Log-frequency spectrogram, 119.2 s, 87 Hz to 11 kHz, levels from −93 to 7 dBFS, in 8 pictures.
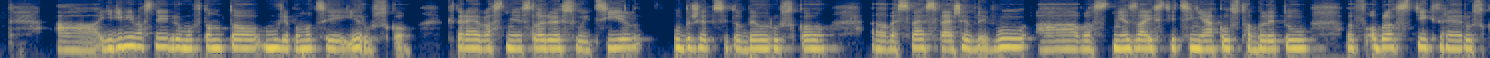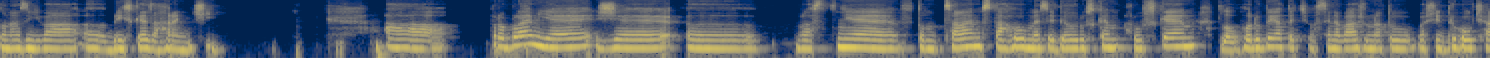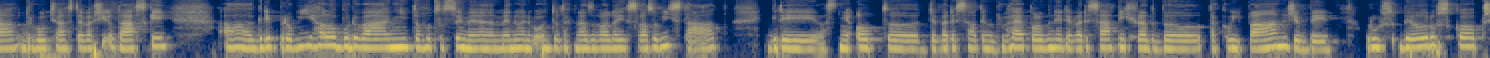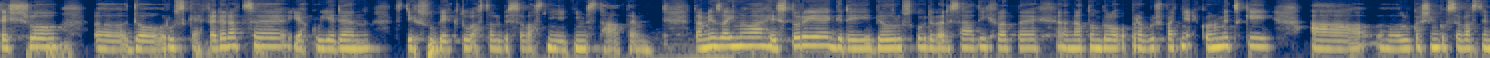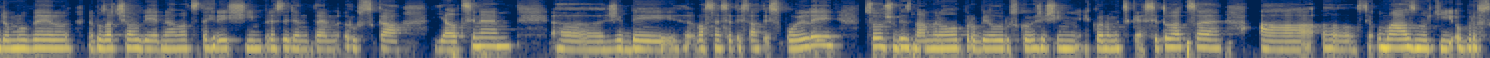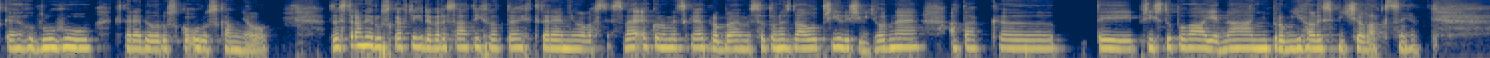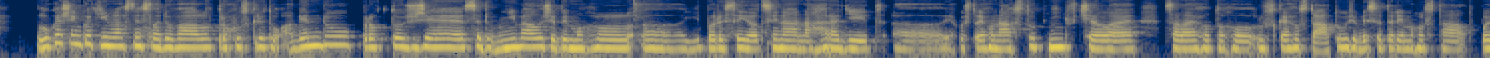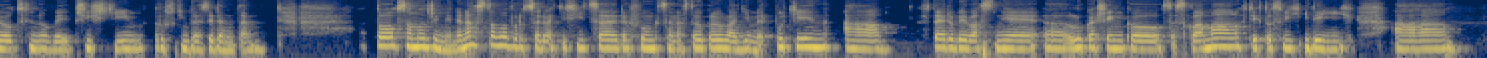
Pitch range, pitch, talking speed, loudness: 195-220 Hz, 205 Hz, 130 wpm, -18 LUFS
